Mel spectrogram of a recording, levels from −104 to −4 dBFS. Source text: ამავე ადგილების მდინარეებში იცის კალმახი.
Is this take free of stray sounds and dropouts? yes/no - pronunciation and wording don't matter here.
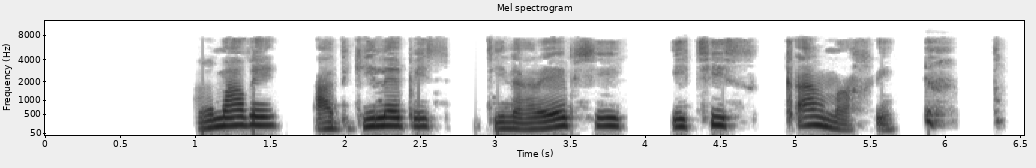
no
